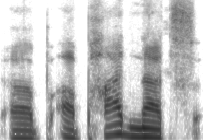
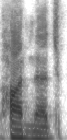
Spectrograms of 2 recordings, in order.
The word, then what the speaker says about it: Podnutz: All right, so Podnuts Pro is spelled PODNUTZ. So almost like it sounds, except with a Z.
